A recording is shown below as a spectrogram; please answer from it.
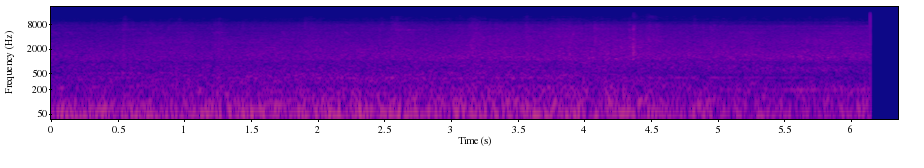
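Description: Steady outdoor background noise: a low, unbroken rumble with a lighter hiss above it and no distinct events.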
